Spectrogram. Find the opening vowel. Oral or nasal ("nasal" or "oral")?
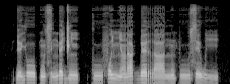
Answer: oral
